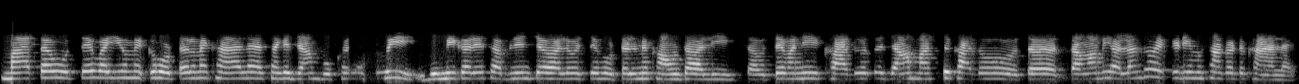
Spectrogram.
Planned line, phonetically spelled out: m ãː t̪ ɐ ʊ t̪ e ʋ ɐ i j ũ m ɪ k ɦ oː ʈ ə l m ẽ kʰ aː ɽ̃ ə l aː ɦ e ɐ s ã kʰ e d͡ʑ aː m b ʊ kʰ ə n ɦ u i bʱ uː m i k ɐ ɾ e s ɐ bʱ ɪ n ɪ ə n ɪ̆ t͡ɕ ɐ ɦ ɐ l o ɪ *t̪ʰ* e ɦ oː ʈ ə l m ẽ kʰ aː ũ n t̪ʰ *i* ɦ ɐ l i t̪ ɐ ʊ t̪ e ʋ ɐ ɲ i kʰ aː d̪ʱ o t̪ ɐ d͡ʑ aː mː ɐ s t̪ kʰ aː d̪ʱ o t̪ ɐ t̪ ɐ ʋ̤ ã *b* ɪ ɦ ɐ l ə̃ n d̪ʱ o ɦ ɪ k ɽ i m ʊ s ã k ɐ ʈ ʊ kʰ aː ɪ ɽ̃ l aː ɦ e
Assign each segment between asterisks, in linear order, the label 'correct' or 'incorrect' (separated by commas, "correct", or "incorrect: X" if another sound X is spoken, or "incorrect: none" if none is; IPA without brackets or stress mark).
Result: incorrect: t̪, incorrect: a, correct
